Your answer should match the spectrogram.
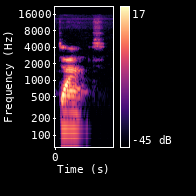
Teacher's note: a plosive sound is replacing the standard English RP fricative phoneme. You've then got assimilation, where you've got a mix-up of the consonant sounds. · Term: substitution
